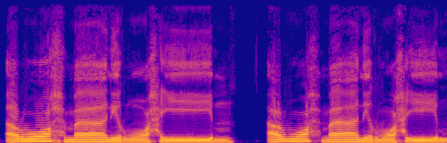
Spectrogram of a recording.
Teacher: Kayak huruf r biasa tapi dia harus takrir. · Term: huruf ro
